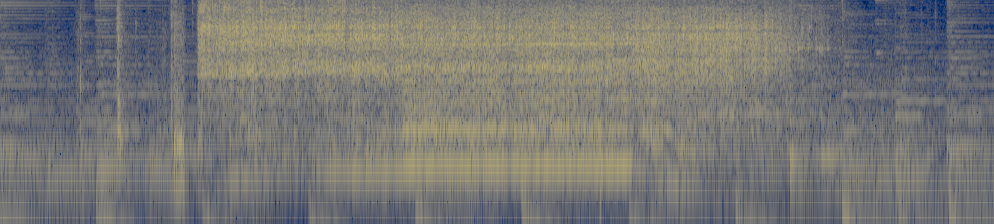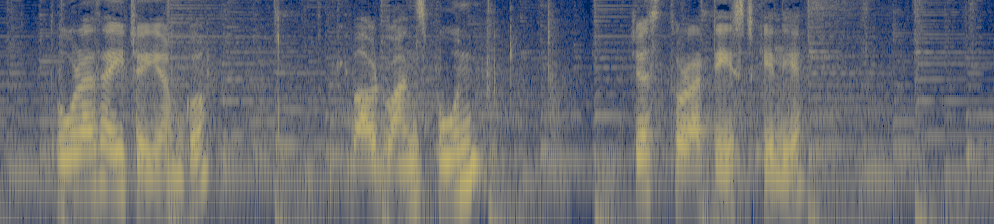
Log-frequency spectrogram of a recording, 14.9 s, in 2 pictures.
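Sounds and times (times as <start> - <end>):
mixer grinder grinding whole spices with water into paste: 1.4 - 6.4
speech: 8.0 - 9.2, 10.1 - 11.3, 12.2 - 13.6.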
